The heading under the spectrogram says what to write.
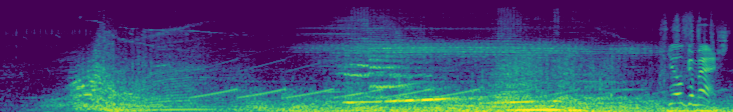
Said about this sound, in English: Engines are failing.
